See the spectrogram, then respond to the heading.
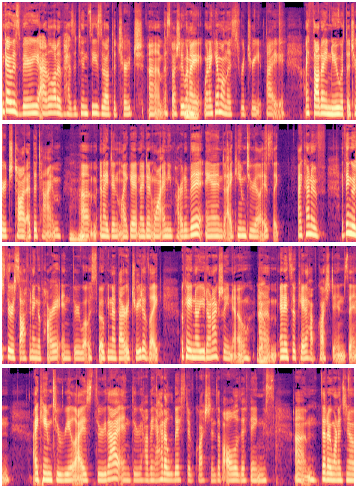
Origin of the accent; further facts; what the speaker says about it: Diocese of Duluth, northern Minnesota, United States; I'm from the Diocese of Duluth, which is northern Minnesota. Yeah, and so it was in the middle of the woods in northern Minnesota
